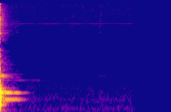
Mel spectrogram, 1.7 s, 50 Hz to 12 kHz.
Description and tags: Metal Timbale closed 018
trash, closed, conga, real, record, home, god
